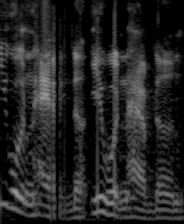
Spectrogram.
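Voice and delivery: put-on quick Southern US accent. Voicing a game character's reply in a southern accent. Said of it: "in the fucking southern accent".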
